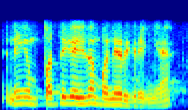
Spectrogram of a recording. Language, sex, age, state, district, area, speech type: Tamil, male, 45-60, Tamil Nadu, Dharmapuri, rural, conversation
